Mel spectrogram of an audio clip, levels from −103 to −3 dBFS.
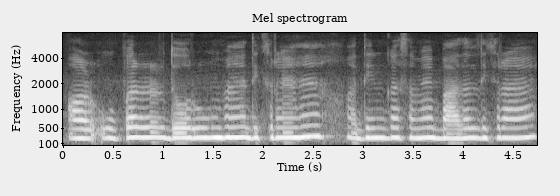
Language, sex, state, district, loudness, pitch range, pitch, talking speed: Hindi, female, Punjab, Kapurthala, -11 LUFS, 250-260 Hz, 255 Hz, 175 wpm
